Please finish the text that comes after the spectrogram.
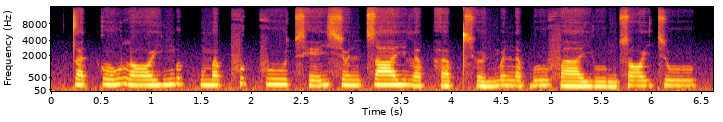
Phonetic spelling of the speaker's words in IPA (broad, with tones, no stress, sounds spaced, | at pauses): t̪ ɐ˨˥ t̚ k o˨˥ w l ɔː˨˧ j ŋ ʊ˥ k̚ | m ɐ˨ p̚ f ʊ˥ k̚ f uː˧ t͡sʰ e˨˥ j s ɵ˧ n t͡s aː˥ j l ɐ˨˥ p̚ h ɐ˨˥ p̚ t͡sʰ ɵ˨˩ ɥ m ɵ˧ n ɐ˨ p̚ uː˧ f aː˨ j uː˨˩ ŋ s ɔː˥ j t͡s uː˥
